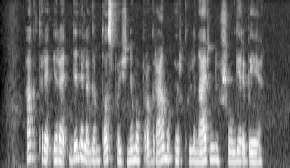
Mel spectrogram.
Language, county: Lithuanian, Panevėžys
